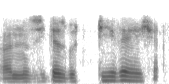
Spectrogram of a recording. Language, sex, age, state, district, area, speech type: Kashmiri, male, 18-30, Jammu and Kashmir, Kupwara, urban, conversation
